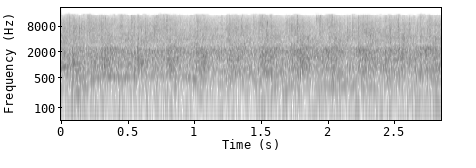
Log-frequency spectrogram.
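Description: An audience claps steadily for the whole stretch, a dense, even wash of many hands with no pauses and no voices standing out.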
